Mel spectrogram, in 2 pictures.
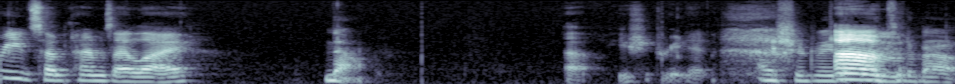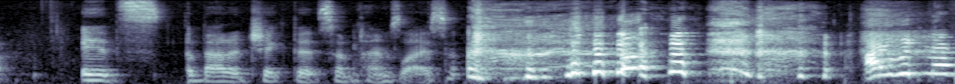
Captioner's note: laughs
